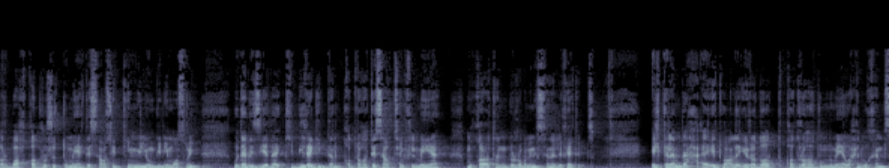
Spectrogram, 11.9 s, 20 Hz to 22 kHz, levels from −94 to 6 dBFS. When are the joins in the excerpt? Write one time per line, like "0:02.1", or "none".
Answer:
0:07.0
